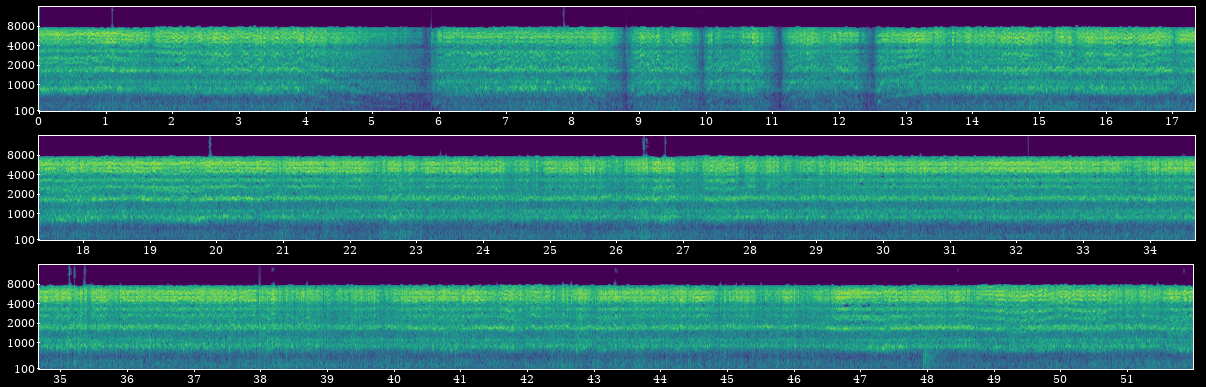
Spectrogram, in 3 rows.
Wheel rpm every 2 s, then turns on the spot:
220, 210, 40, 160, 120, 100, 140, 210, 210, 220, 230, 240, 230, 230, 230, 230, 230, 230, 230, 230, 220, 230, 240, 220, 220, 220.
none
